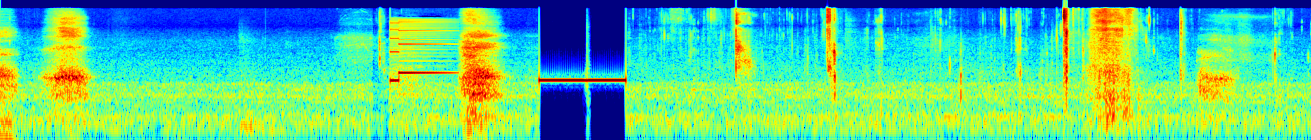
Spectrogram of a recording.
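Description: Close-miked crunching, clicks and tearing of crispy nurungji-crusted chicken being pulled apart and chewed. An edited-in electronic beep lasts about a second near the middle, just after a short tone and a whoosh-like burst.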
